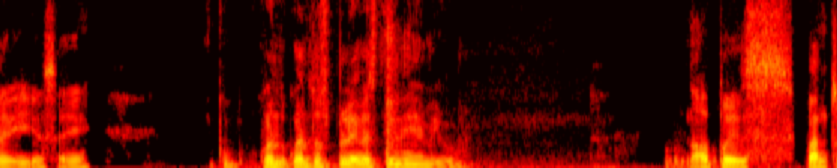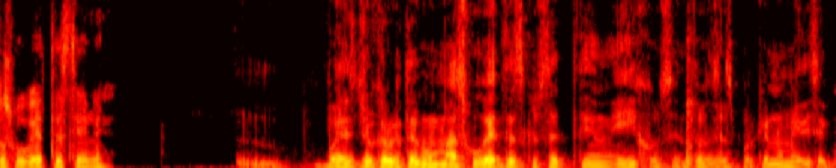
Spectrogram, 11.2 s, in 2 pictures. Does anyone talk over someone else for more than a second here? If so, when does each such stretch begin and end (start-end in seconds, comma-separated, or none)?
none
